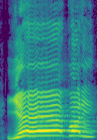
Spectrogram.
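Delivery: put-on hyped-up, very high, loud five-year-old yell.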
